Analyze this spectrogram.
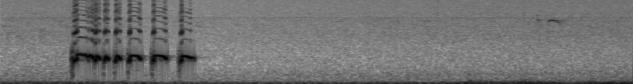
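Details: Singing local zebra dove: a single phrase of around seven rapid, mellow cooing notes near the start, followed by quiet low-level background noise.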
